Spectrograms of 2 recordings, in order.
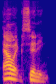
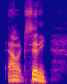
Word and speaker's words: Alex City: Alabama group kicks 96.3 Alexander City or as they say down in Alabama Alex City that's how you say it Alex City uh 750 miles the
